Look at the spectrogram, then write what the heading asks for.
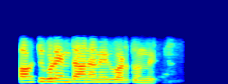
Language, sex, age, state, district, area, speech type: Telugu, female, 30-45, Telangana, Hanamkonda, rural, conversation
